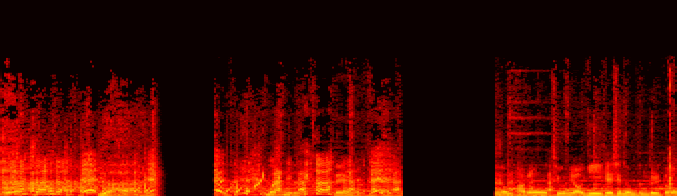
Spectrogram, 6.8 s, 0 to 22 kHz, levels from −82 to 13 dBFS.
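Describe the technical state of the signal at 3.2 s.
Between 3.23 and 3.38 s there's a short stall from a late packet. The jitter buffer ran dry, so the last sound is held for 16 ms with a slight buzz or dip.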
